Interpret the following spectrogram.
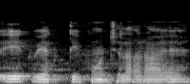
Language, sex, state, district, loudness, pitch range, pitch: Hindi, male, Uttar Pradesh, Shamli, -16 LUFS, 110-120 Hz, 115 Hz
